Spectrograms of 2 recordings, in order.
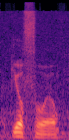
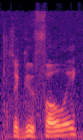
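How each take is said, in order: First: The name sounds like 'Guilfoyle', with an 'l' sound. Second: The name sounds like 'Guffoli', with no 'l' sound. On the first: The speaker calls it right. "I was saying it wrong" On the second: The speaker calls it wrong. "I'm not sure if I'm saying it right or not"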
